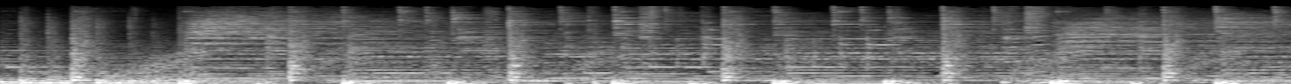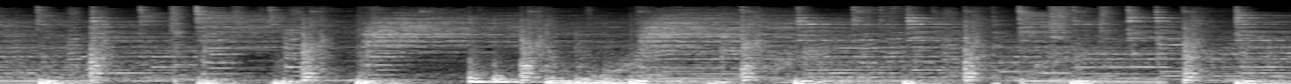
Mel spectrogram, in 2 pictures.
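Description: Acoustic drum kit played in a steady groove: kick drum, snare and cymbals, over a backing music track with a pitched bass line.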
